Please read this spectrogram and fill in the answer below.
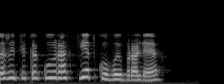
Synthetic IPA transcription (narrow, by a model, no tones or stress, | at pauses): ɐʐɨtʲɪkakujʊɾɐsʲet̪kʊvɨbɾəlʲɪ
